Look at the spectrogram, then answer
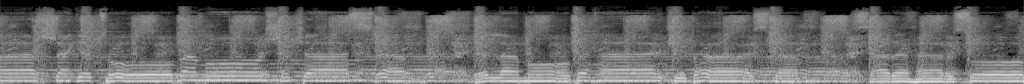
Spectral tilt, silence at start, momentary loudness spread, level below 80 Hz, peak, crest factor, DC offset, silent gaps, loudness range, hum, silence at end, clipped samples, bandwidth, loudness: -4.5 dB/octave; 0 s; 2 LU; -38 dBFS; -2 dBFS; 12 dB; under 0.1%; none; 1 LU; none; 0 s; under 0.1%; 16.5 kHz; -13 LUFS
